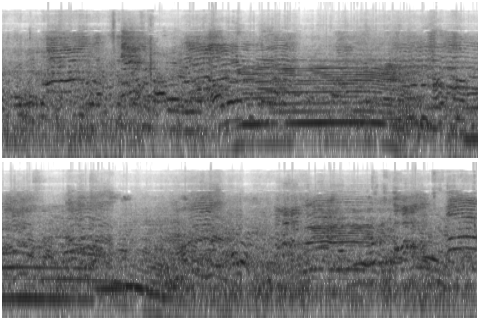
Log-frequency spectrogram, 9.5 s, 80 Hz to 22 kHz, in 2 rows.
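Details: Several overlapping cattle moos, some long and level, one sliding downward, rise from a busy crowd at Aftabganj market in Dinajpur, where cows with calves were on sale on 21 June 2025.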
